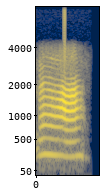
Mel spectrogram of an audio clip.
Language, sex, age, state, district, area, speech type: Marathi, female, 18-30, Maharashtra, Sindhudurg, rural, conversation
